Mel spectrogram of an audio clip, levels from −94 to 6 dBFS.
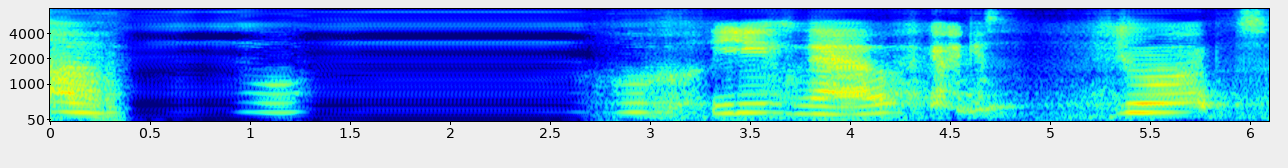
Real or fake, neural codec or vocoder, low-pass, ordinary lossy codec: fake; codec, 16 kHz, about 1 kbps, DyCAST, with the encoder's durations; none; none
